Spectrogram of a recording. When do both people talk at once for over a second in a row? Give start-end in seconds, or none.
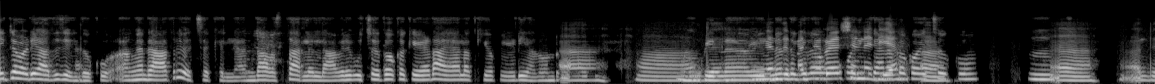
6.9-9.4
